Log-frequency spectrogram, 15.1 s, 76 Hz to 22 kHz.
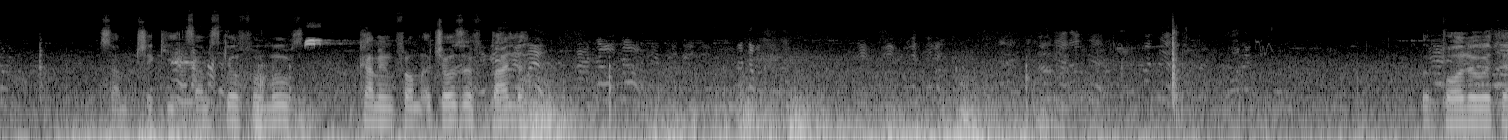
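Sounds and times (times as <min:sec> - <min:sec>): distant shouts and voices: 0:00.0 - 0:15.0.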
